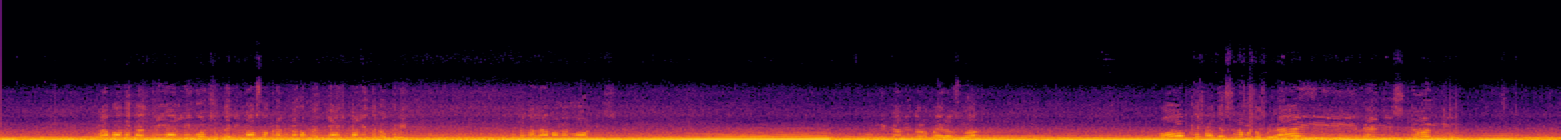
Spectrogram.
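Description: Tyres squeal in short bursts as the car slides through corners.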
